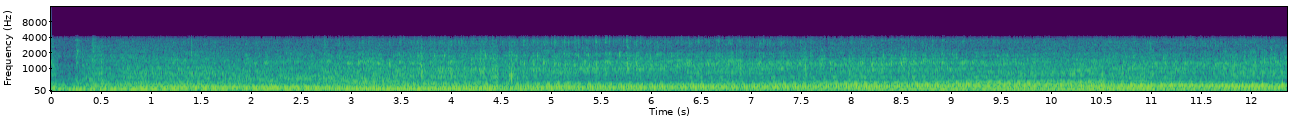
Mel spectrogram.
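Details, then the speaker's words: 1977 Chevy K10 carbureted 4bbl 350 V8, cold start at 8°F, idling under a minute with low oil pressure, cheap Thrush mufflers: loose chuffing exhaust beat with occasional pop; exhaust leak on one side, owner suspects a slight single-cylinder miss. "I have an exhaust leak on this side and it might miss a little on one cylinder you can hear the random pop every once in a while this side sounds good"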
